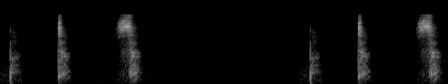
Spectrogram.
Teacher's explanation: These are the consonant sounds you make without using your vocal cords. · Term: voiceless consonants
